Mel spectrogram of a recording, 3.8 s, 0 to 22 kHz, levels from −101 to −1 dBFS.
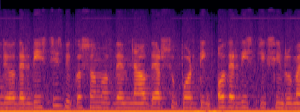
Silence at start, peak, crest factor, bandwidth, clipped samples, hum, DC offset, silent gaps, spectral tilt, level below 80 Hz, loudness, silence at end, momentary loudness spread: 0 s; -16 dBFS; 18 dB; 16 kHz; under 0.1%; none; 4%; none; -4 dB/octave; -50 dBFS; -36 LUFS; 0 s; 7 LU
